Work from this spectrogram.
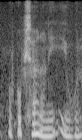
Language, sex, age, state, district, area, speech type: Bodo, female, 60+, Assam, Kokrajhar, rural, spontaneous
